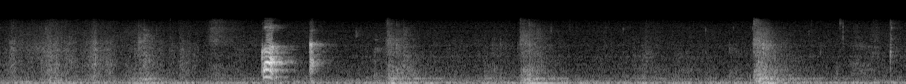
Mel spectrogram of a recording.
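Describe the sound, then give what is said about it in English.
A cat climbs up a screen door toward the top, making irregular rattling and scraping with a few sharper clattering bursts, against a faint background hum and no speech. “He climbs up on the screen up to the top of the stay there.”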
